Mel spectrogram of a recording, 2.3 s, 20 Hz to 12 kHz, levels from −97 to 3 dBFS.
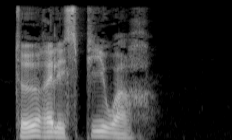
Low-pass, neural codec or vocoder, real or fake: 9.9 kHz; none; real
